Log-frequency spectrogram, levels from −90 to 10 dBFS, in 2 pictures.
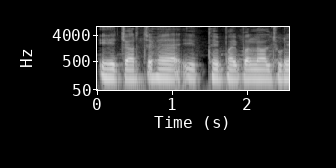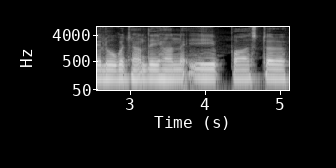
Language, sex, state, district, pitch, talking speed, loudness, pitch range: Punjabi, male, Punjab, Kapurthala, 125 Hz, 140 wpm, -14 LUFS, 125-130 Hz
